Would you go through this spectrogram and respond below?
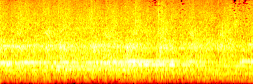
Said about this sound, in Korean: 자 우리 서순바 팀을 위해서도 박수로 환영.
